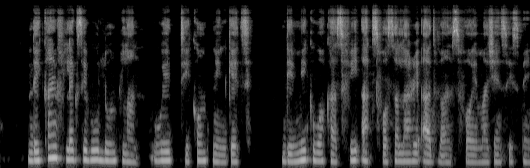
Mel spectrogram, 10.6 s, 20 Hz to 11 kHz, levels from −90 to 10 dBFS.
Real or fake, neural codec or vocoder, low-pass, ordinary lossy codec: real; none; 9.9 kHz; none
